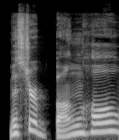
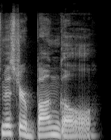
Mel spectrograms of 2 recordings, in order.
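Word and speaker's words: Mr. Bungle: of the western male Mr bunghole was an old school did I say that name wrong did I pronounce that that name wrong I believe it's Mr Bungle I'm sorry chat where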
